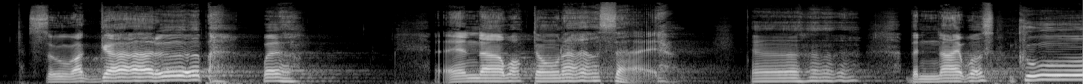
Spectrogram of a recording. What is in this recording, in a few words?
Vox Room Wet; csr room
